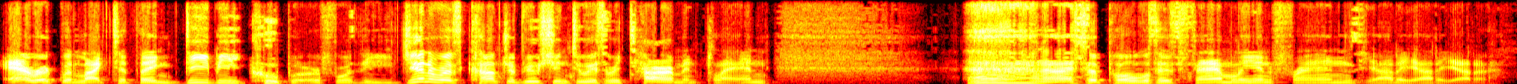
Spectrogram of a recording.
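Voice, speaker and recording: Theatrical, swooping magical mask spirit. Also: male voice, mid-range voice, big pitch swings, normal speed, a bit bright, no echo, clean studio sound. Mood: snide. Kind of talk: comic video game character voice acting.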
